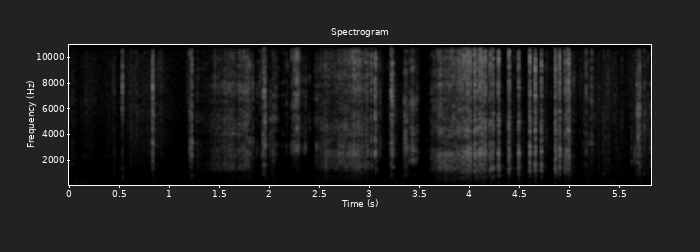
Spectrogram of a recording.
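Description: A palm-sized green and blue foam sponge, frozen solid with soap, is held in brown knit gloves and shaved with a metal utility-knife blade, producing icy shavings. Quick, bright scraping and crisp shaving strokes come in bursts, with sharp clicks between them and a longer, louder rasping stretch near the end. The sound is almost entirely high and hissy, with very little low end.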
